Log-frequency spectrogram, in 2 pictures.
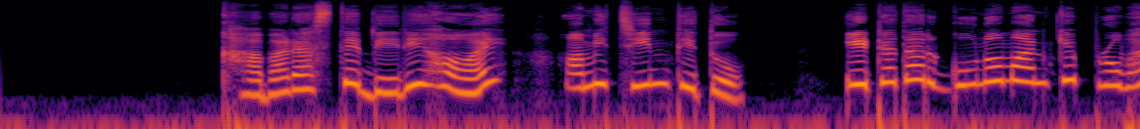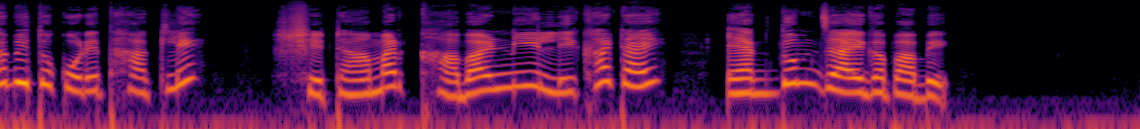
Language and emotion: Bengali, fearful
